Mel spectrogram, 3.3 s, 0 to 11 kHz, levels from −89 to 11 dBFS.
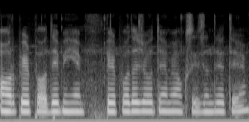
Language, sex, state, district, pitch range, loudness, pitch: Hindi, female, Uttar Pradesh, Varanasi, 200-205 Hz, -18 LUFS, 205 Hz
